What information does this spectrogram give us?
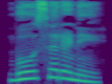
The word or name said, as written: ಬಸಿರಾನು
